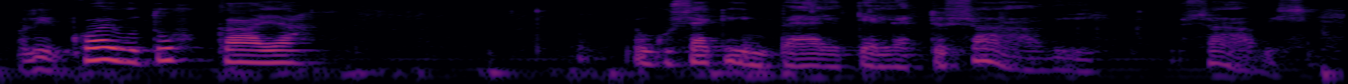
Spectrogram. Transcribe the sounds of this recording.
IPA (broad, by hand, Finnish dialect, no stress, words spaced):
oli koiʋutuhkɑː jɑ joŋku sækim pæːlˑe telːætːy sɑːʋiː sɑːʋis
